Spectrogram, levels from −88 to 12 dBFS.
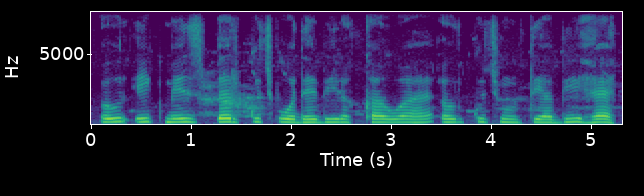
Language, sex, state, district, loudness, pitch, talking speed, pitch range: Hindi, female, Uttar Pradesh, Saharanpur, -16 LUFS, 220 Hz, 170 wpm, 215-235 Hz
